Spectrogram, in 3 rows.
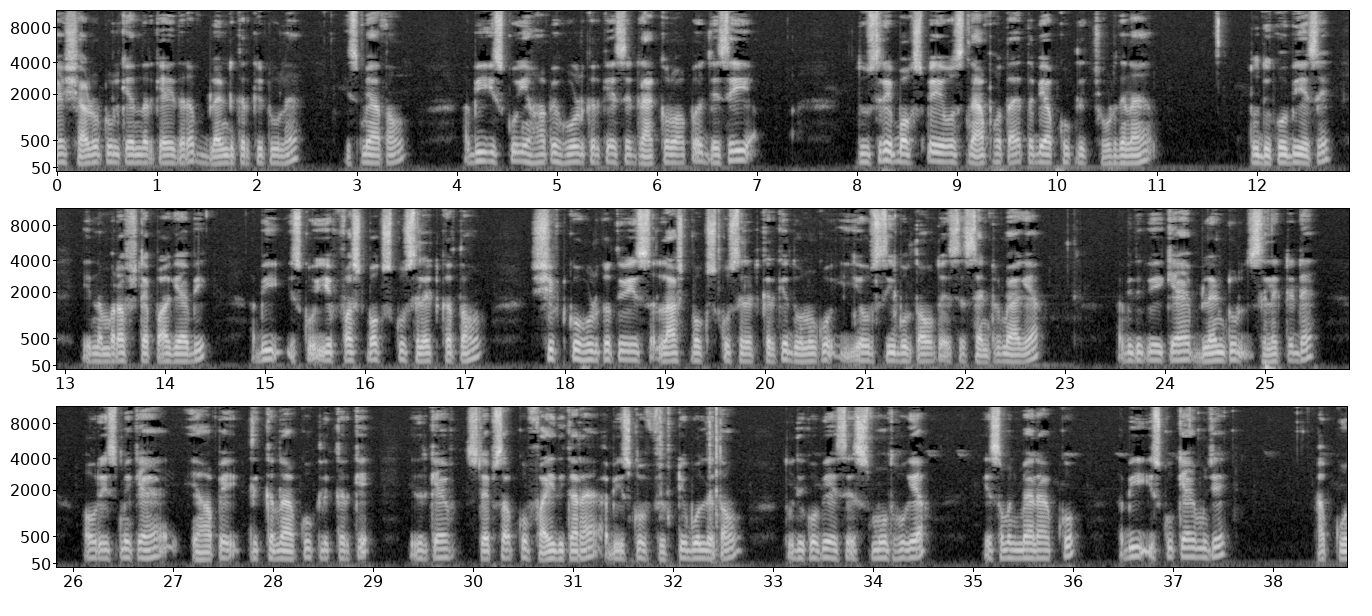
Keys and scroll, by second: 20.7 e, 21.1 c, 31.5 5, 31.8 0, 32.3 Return.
